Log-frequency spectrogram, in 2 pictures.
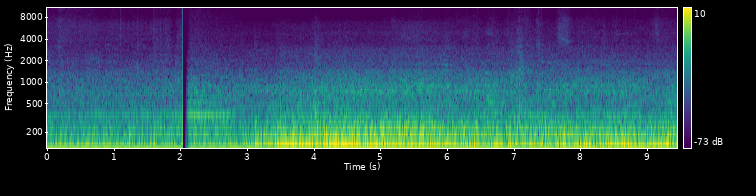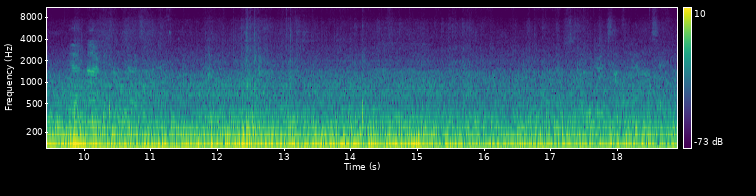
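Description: Wind roars against the microphone outdoors.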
